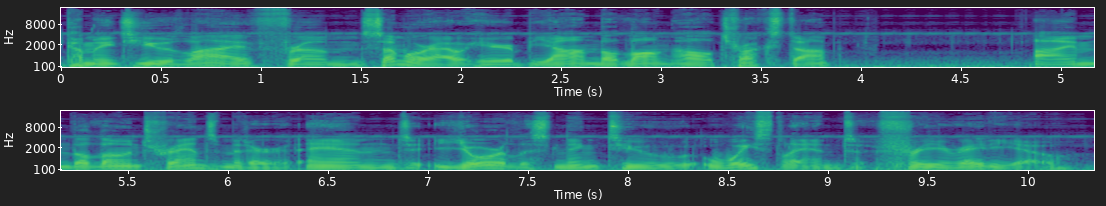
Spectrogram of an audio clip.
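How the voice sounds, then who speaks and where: A man's voice: on the low side, unhurried, slight background noise, close to an everyday voice. A man playing a wry, weary post-apocalyptic radio host who rambles conversationally through a late-night audio drama monologue. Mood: hushed, weary. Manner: conversational, wry, rambling asides and self-corrections.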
